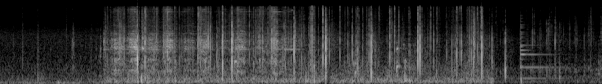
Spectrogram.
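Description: A fire roars and crackles loudly outdoors.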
